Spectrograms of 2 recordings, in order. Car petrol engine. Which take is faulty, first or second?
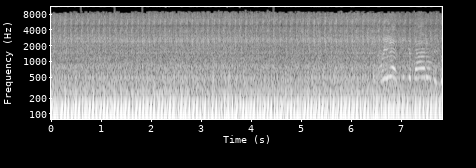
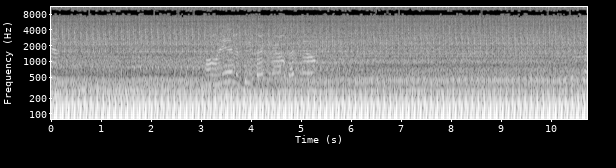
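second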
